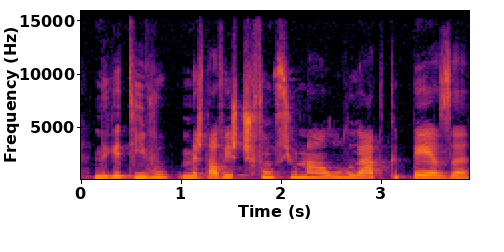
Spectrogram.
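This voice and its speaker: A woman with an unremarkable speaking voice, fairly high in pitch, at a fairly slow pace. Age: 40s. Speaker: systemic therapist and author. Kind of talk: casual chat.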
